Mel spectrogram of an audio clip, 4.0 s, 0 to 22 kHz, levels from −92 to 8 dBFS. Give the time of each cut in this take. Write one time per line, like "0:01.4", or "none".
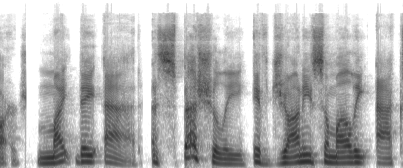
none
